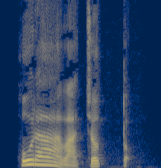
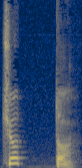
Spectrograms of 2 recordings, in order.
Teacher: Вы останавливаетесь на середине фразы в таких выражениях, чтобы не звучать слишком грубо. Когда произносите «чотто», задержите дыхание на секунду после слова «чо».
